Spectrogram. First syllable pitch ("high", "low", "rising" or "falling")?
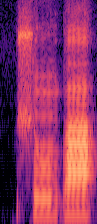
high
